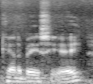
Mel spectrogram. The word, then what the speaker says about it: Cannabaceae: comes from, the Cannabaceae, I don't know if you know how to pronounce that word, I always pronounce it Cannabaceae, lineage is estimated to be between 30 and 90 million years old on this planet.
